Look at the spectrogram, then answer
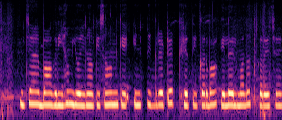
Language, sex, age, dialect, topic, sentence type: Maithili, female, 18-24, Bajjika, agriculture, statement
